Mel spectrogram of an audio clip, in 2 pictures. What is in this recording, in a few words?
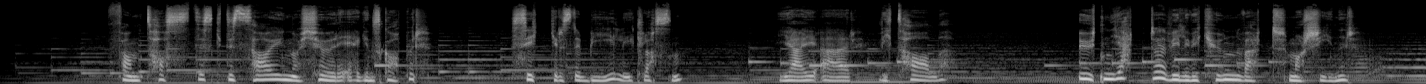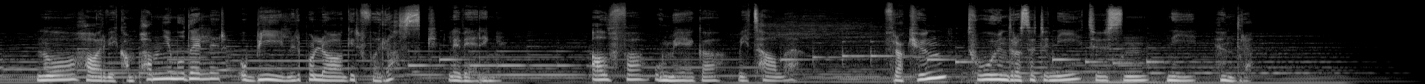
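Norwegian soft sell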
